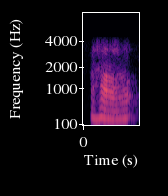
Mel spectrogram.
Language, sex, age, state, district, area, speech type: Sindhi, female, 60+, Maharashtra, Thane, urban, conversation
